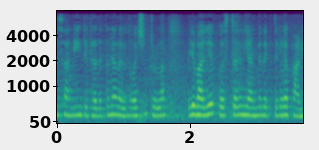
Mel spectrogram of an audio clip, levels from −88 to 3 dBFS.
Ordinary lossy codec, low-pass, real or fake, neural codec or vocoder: none; 7.2 kHz; fake; codec, 16 kHz, 0.5 kbps, FunCodec, trained on Chinese and English, 25 frames a second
